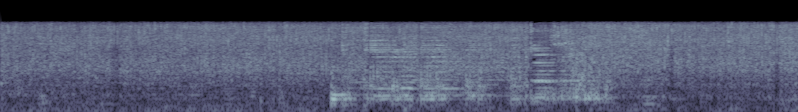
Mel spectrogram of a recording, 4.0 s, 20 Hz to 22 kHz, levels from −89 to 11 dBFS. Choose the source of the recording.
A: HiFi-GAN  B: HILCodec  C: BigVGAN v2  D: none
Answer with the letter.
D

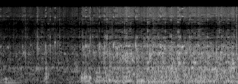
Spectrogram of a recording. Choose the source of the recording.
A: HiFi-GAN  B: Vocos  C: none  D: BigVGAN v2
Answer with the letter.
C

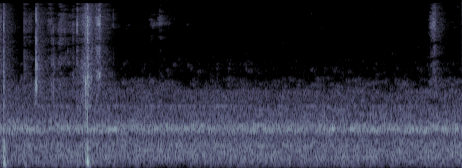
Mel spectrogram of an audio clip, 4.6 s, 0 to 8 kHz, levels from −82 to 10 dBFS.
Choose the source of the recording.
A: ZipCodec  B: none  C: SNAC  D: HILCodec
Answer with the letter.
B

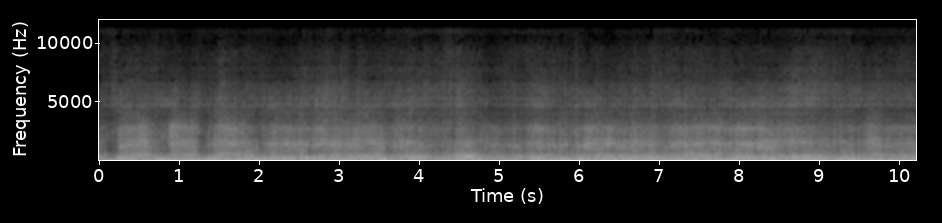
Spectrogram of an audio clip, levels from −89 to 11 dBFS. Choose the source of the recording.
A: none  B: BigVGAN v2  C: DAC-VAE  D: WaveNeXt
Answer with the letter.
C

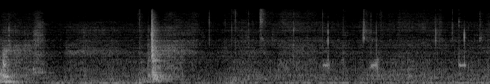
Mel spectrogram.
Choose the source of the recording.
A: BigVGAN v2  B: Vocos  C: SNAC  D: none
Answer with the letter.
C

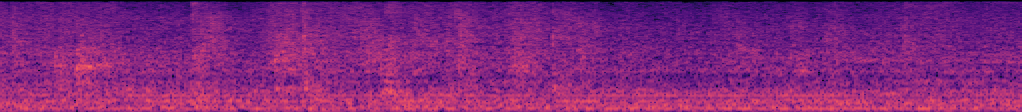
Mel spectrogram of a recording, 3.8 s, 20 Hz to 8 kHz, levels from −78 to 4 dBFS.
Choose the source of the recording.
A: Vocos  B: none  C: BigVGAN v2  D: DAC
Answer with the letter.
B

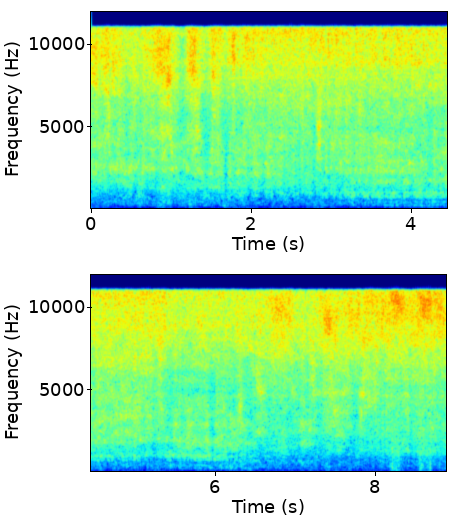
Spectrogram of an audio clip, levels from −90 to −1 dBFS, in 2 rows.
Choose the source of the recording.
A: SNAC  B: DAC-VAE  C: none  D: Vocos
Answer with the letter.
B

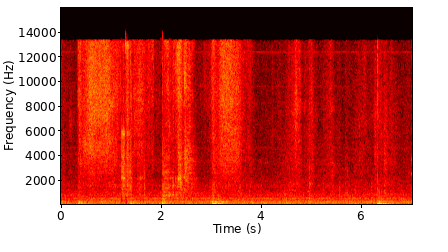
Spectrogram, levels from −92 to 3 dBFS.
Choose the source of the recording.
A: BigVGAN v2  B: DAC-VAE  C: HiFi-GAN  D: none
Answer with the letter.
D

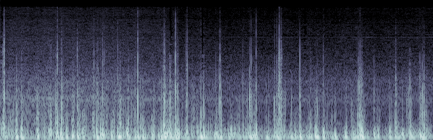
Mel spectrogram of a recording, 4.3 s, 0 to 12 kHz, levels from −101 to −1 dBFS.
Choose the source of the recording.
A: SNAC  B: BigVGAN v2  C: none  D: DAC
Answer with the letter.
C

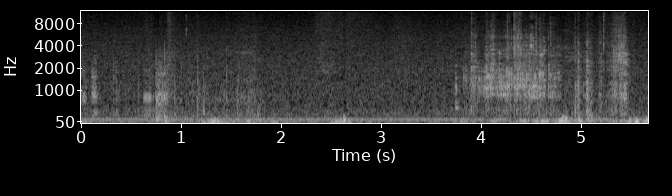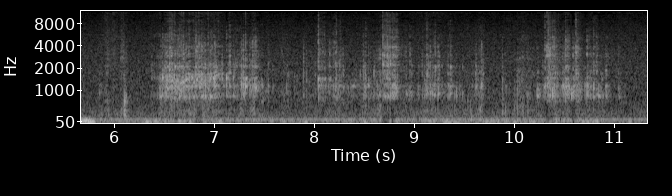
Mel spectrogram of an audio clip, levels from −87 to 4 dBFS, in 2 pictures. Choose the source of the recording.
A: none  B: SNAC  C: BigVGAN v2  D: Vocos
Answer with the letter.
C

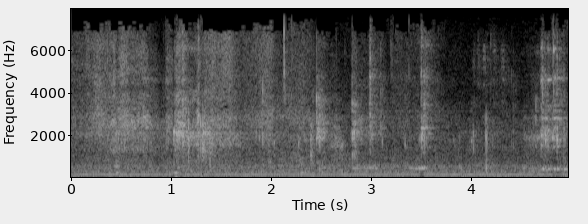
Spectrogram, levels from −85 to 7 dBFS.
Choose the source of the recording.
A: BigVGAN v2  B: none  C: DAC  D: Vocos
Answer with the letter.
B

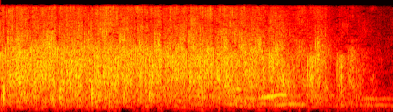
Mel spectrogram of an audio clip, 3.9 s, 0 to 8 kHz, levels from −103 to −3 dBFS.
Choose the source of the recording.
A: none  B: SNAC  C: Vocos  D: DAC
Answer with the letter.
A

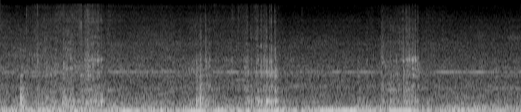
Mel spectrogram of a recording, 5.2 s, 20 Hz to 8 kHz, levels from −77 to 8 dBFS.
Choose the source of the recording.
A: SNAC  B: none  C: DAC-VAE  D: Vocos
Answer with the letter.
C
